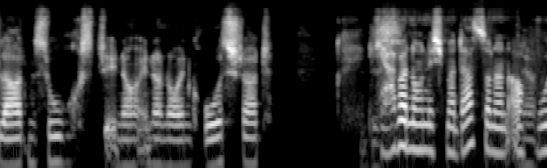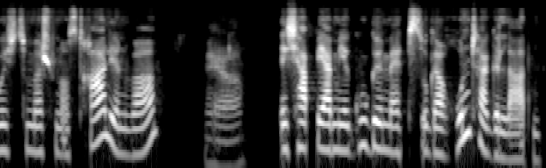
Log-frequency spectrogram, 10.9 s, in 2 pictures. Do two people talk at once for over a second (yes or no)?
no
